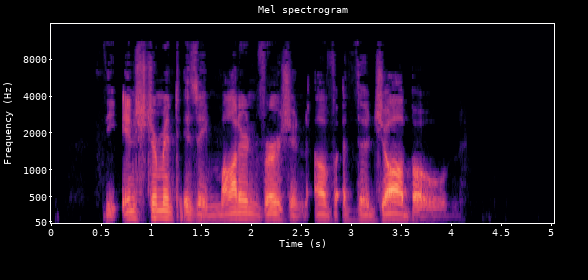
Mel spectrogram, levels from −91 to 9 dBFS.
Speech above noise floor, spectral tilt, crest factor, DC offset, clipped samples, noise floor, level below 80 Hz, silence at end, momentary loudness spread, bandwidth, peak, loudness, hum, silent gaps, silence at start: 63 dB; -5.5 dB/octave; 20 dB; under 0.1%; under 0.1%; -84 dBFS; -56 dBFS; 1.1 s; 13 LU; 11.5 kHz; -2 dBFS; -21 LUFS; none; none; 0.55 s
